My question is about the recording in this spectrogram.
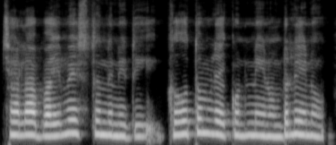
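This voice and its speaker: A woman's voice: fairly high pitch, flat delivery, moderate pace, dark tone, natural voice. A woman reading a storybook part of a heartbroken young woman who pleads through tears. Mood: tearful pleading. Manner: tearful, pleading.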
